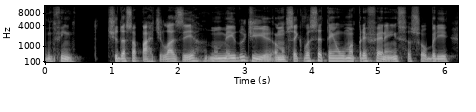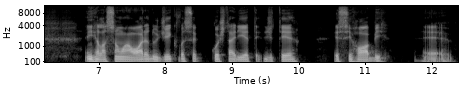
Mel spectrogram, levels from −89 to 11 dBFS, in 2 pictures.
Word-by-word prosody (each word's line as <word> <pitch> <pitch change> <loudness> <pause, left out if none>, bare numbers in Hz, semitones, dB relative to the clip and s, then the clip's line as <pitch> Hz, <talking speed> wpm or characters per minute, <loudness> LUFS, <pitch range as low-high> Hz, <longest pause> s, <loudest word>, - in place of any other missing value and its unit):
enfim, 110 -4 0 0.5
tido 120 0 +1
essa 120 +1 0
parte 105 -4 -1
de 95 - -6
lazer 110 +3 +1
no 120 - -1
meio 125 +1 +4
do 150 +5 0
dia. 105 - +1
A - - +1
não 100 +1 +4
ser 100 +5 -1
que 120 - -16
você 130 +3 0
tenha 130 -3 0
alguma 125 0 +2
preferência 120 -4 0
sobre 110 0 -1 0.7
em 110 - +5
relação 105 +1 +2
à 100 - +4
hora 100 +4 +5
do 105 -3 0
dia 100 +4 0
que 110 - -23
você 110 0 -3 0.2
gostaria 105 -2 0
te 100 - -13
de 100 -4 -6
ter 95 +1 0 0.5
esse - - -2
hobby. 90 -4 +1 0.5
Eh - - -7
110 Hz, 165 wpm, -24 LUFS, 100-120 Hz, 0.7 s, em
